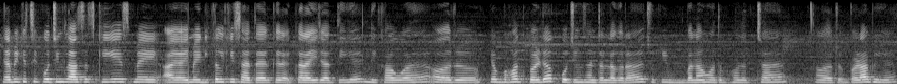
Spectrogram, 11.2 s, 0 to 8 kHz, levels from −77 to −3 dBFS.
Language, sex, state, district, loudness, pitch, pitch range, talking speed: Hindi, female, Bihar, Purnia, -21 LUFS, 230 Hz, 220-250 Hz, 225 wpm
